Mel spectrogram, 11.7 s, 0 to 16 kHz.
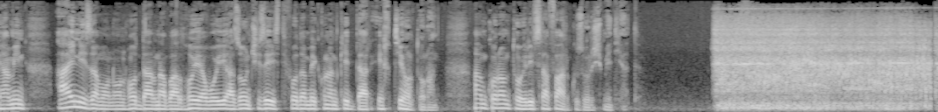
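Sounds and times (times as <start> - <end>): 
speech: 0.0 - 8.0
military helicopter engine and rotor noise: 8.9 - 11.7.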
